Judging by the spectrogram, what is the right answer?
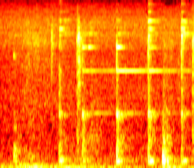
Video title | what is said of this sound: Bad Idler Bearing | a lot of times they'll make like a ting sound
